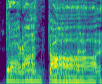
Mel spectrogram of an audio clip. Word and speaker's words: Taranta: I mean, I don't add like the rolling R, but I love it.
